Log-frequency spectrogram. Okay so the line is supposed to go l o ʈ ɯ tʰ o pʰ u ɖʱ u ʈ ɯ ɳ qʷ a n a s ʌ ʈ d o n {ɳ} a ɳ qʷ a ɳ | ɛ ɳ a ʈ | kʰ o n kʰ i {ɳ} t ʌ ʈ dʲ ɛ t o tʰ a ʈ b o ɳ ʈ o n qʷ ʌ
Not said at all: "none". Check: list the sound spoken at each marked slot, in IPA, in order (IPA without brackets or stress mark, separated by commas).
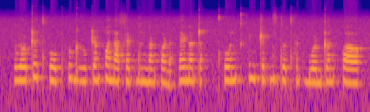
ɳ, ɳ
